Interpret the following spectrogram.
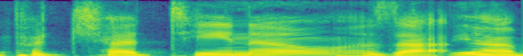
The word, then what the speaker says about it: Pochettino: Pochettino. Is that Yeah, Pochettino.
